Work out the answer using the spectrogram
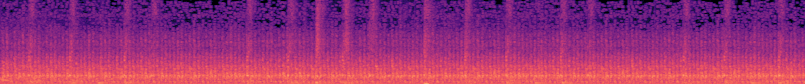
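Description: A tractor engine running steadily, with a regular knocking beat.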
